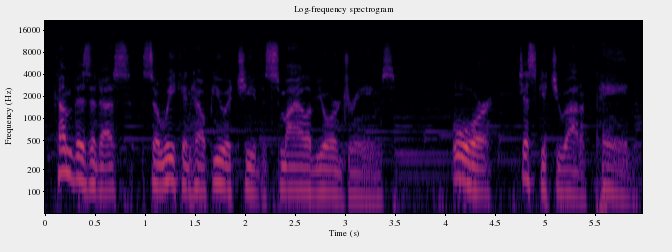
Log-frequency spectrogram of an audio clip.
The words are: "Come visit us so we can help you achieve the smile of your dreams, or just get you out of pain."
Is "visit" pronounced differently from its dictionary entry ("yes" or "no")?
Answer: no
